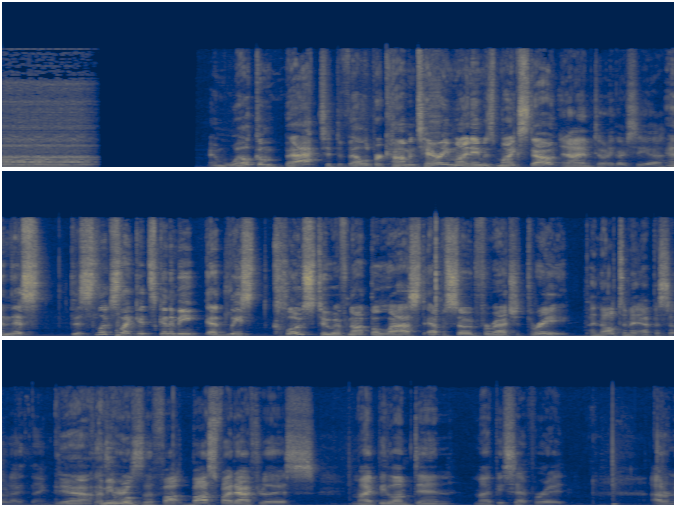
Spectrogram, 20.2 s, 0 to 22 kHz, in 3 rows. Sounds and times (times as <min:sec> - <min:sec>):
Speech: 0:02.0 - 0:19.1, 0:19.9 - 0:20.1.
